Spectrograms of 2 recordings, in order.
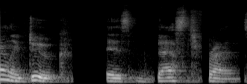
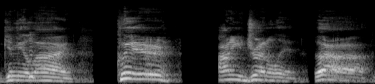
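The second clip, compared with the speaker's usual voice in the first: raised emergency-room commands; mock medical urgency; 4 semitones higher, 4 dB louder than usual. Medics trying to save Goat, mock urgent calls. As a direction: call out orders like a hammed-up TV medic.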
